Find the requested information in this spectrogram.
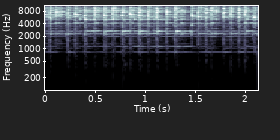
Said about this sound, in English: Well, why are we ringing the bell? We're ringing the bell because mentioning the book,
